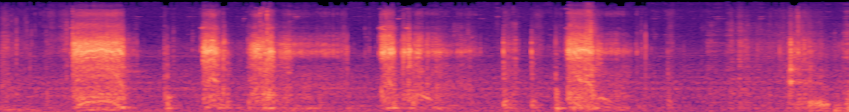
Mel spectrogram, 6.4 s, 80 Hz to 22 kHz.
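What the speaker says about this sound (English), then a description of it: "This is a lot of work out of a drill." A Makita XPH07 cordless drill boring with a 1-inch auger bit under heavy load, its battery running hot, whirs in short, loud, stop-start bursts separated by quieter pauses.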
